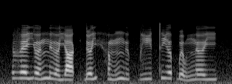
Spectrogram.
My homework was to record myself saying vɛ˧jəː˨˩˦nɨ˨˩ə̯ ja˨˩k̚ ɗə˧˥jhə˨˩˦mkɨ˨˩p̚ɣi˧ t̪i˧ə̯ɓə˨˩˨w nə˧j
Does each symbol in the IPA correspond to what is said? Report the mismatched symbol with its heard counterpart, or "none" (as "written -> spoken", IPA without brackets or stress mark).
k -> ŋ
